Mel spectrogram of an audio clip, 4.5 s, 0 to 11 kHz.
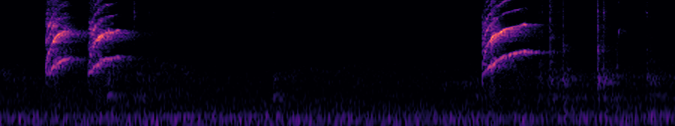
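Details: A European goldfinch kept with a canary during their third clutch, 2 May 2016, gives three bright, twittering notes that sweep high, two quickly together and then one after a pause, with faint clicks in a quiet room.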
